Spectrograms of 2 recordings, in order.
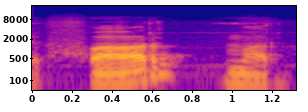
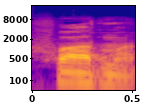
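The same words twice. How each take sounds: First: "farmer" slowly as फार, pause, मर; syllable by syllable. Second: Said in the usual way. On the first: Shown as a demonstration. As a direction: break "farmer" into two beats. ("Farmer" को फार... मर, अलग-अलग) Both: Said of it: "farmer में दो syllable है".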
